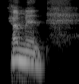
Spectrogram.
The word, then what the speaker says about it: Камень: Is it Kamen or Kemen? How do you pronounce it? Kamen.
